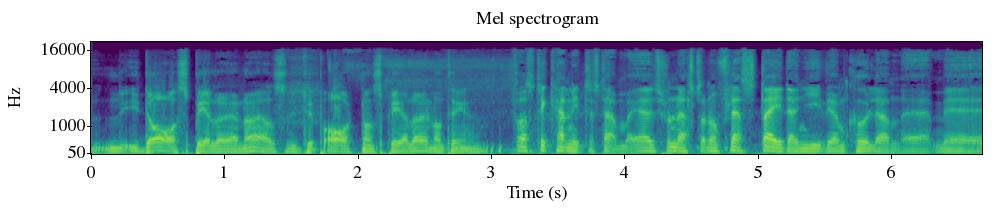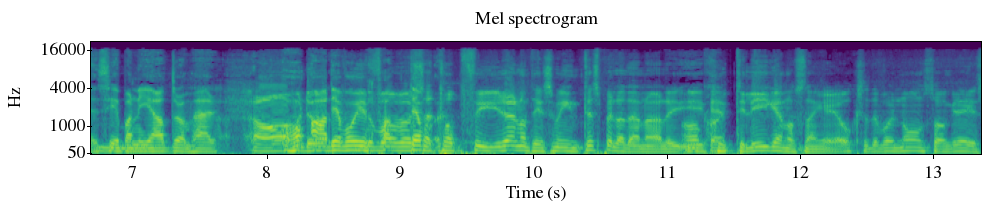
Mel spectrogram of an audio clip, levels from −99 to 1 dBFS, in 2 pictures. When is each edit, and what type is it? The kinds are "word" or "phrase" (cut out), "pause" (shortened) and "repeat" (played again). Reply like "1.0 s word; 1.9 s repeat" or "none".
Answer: 6.3 s word; 8.4 s word

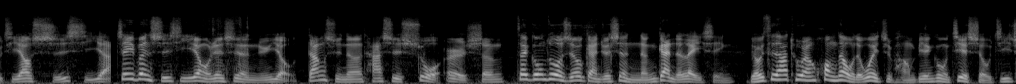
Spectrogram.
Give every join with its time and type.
1.1 s word; 5.1 s pause

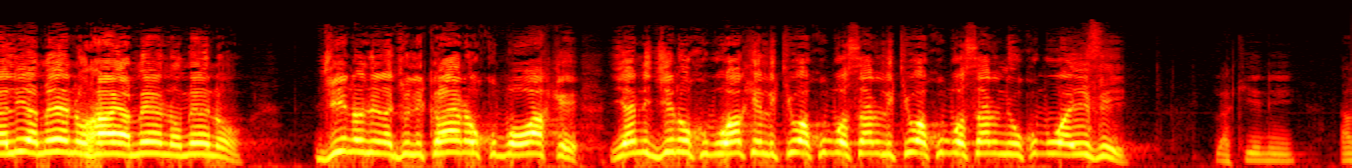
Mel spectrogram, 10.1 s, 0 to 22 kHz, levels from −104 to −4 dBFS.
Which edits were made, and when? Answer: 6.6 s repeat; 8.7 s pause

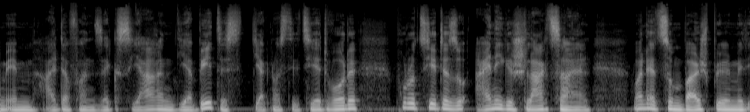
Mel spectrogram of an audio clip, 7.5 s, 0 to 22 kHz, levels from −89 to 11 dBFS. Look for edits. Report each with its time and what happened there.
none

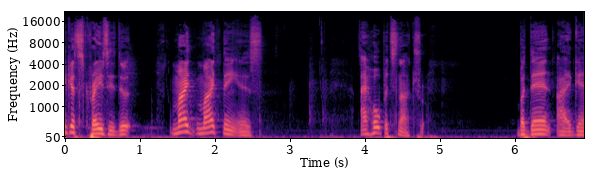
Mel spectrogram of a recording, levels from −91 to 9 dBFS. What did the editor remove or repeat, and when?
1.3 s pause

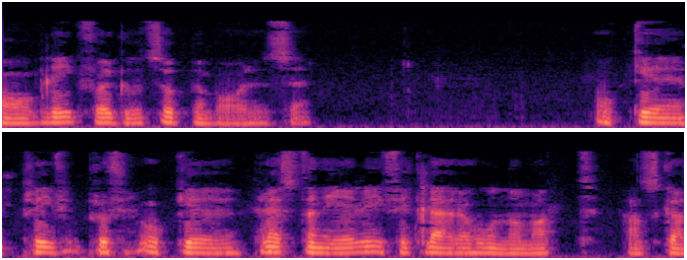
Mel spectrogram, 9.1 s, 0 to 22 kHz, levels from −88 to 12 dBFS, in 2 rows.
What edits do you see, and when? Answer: 6.2 s pause

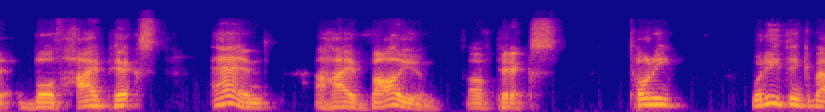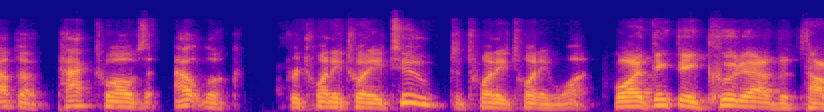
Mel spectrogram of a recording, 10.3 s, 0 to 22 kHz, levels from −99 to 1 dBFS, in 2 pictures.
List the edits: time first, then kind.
2.8 s pause; 8.0 s word; 8.9 s pause

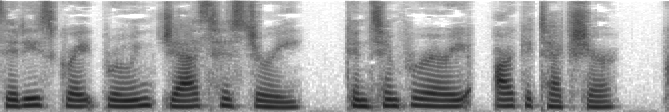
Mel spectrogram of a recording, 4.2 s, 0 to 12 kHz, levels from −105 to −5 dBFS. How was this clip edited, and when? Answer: 1.0 s word; 2.9 s word

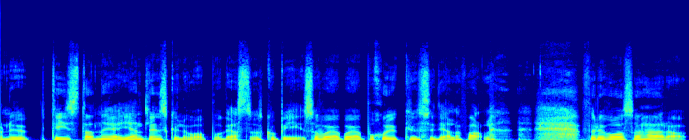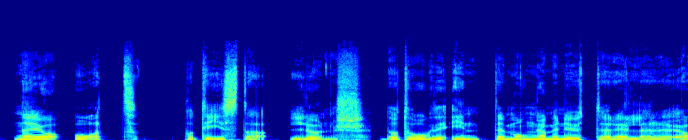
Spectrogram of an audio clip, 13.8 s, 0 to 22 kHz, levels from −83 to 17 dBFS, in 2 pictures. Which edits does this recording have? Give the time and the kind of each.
3.4 s repeat; 6.9 s pause; 10.6 s pause

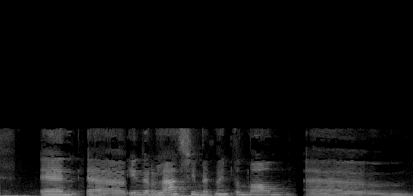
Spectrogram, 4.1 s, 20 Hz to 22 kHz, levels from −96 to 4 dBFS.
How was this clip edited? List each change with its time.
1.2 s word; 2.3 s word

